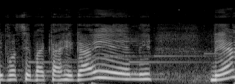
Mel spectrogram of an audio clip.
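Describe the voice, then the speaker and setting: Pitch moves in an ordinary way over noticeable background noise. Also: woman. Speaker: spiritist lecturer. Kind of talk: lecture. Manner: animated.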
